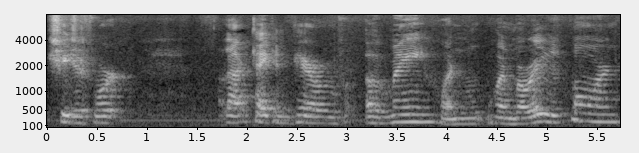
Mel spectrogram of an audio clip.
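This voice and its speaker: Noticeable background noise sits behind a woman with a fairly low pitch. She talks at a very slow pace with ordinary pitch variation. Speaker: grandmother telling life stories. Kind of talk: casual reminiscing in an interview.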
